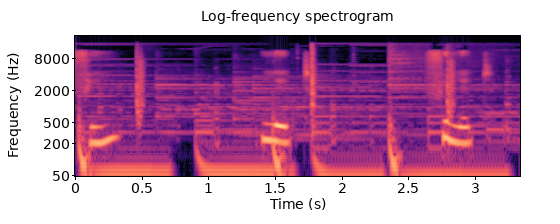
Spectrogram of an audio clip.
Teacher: stress is on fee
